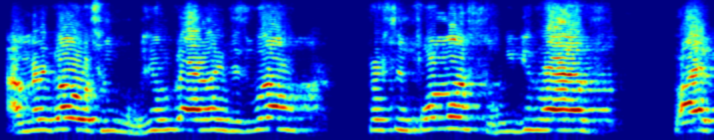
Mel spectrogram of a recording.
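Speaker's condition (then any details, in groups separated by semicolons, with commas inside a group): Cerebral palsy, severe; wheelchair user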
